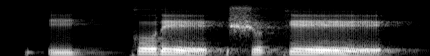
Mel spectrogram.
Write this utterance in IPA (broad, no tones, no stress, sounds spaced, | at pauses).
ʔ i kː o ɾ e | ʃ ɵ k eː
